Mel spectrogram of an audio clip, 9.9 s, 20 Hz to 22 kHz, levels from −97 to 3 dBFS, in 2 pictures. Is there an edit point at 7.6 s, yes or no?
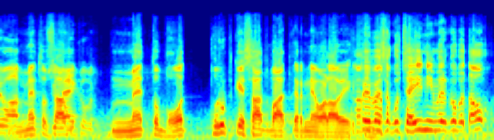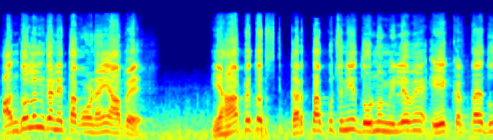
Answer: yes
